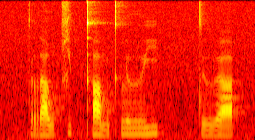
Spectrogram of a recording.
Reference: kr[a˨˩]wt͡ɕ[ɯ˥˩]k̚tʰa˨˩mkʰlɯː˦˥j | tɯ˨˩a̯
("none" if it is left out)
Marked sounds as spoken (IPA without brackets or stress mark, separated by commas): a˩˦, ɯ˥˩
